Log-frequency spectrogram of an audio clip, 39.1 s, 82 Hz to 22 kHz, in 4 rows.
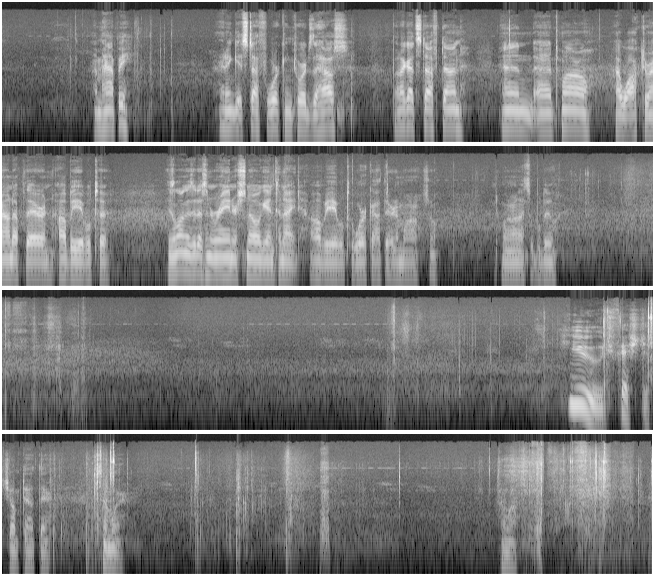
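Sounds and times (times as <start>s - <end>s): footsteps crunching on broken rock: 18.2s - 20.9s, 28.5s - 31.2s, 32.0s - 34.4s
camera handling rustle: 18.3s - 20.9s, 25.3s - 27.8s, 36.4s - 39.0s.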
